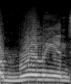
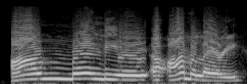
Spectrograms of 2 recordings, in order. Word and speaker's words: armillary: Let me pronounce that right. That'll be that one comment that keeps filling the thread. You didn't pronounce it right. Still not getting it, huh? Armillary, there it is, armillary sphere. Okay, what is it?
